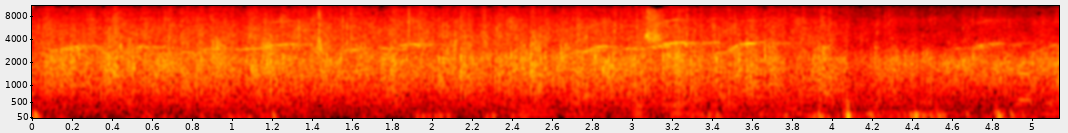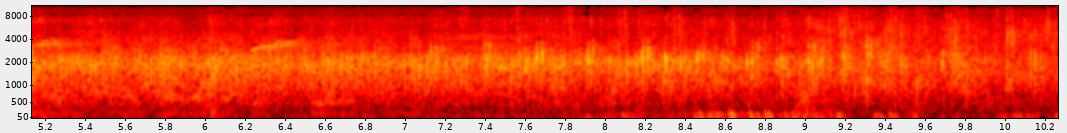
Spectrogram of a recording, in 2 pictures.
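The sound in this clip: An audience applauds to welcome a couple, dense steady clapping that holds for about ten seconds with a few sharper claps and some voices mixed into the crowd noise.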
